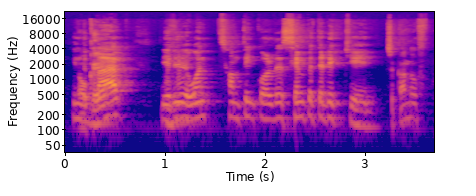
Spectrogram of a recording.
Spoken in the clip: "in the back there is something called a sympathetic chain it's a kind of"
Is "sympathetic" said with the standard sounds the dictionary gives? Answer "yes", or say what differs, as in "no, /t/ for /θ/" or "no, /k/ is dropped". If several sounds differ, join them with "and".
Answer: no, /t/ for /θ/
